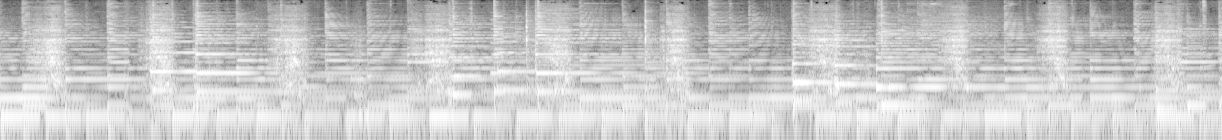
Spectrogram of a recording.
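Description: Background music, with a small triangular file rasping along the carved grooves of a wooden walking stick in strokes about every second and a half.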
